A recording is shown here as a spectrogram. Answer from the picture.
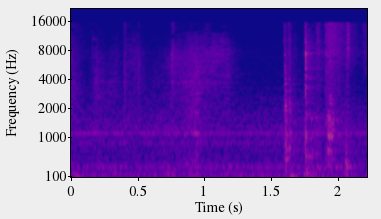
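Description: Faint handling noise from a plastic graded-card slab being picked up. A soft rustle comes first, then a few quick clicks about one and a half seconds in.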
